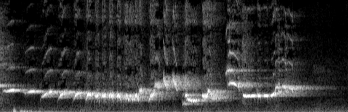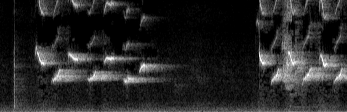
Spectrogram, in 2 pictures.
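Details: A white-rumped shama master song with a long descending warble and jerky whistles, then quiet gaps broken by very high, thin, repeated chirping notes.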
